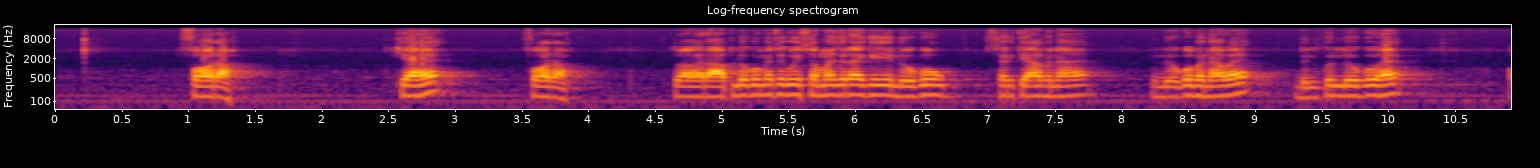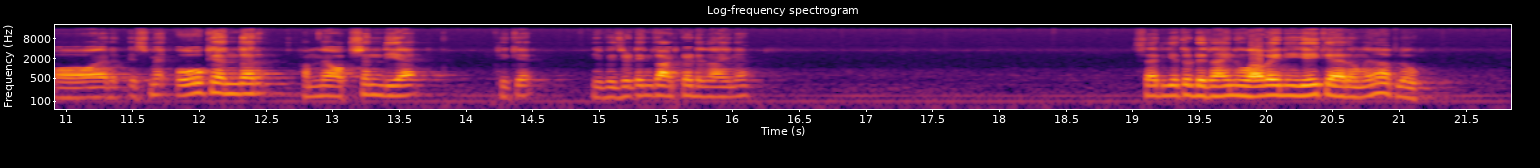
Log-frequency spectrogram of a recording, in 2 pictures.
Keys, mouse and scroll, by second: 13.0 Right.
